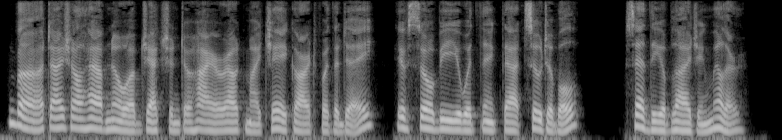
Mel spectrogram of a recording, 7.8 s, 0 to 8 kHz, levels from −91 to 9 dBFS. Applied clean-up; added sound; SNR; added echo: neural mask model Resemble Enhance denoiser.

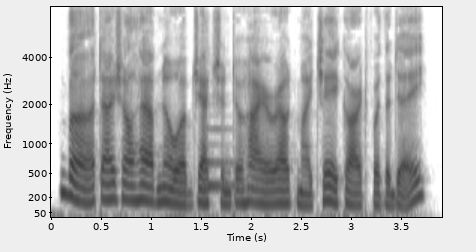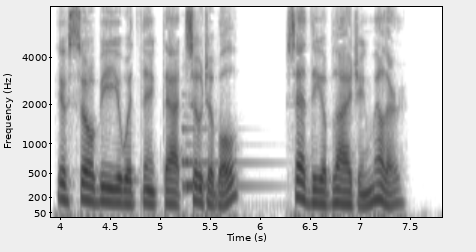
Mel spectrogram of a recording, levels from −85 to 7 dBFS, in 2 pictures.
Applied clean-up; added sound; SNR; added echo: none; Plucked string instrument; 16 dB; none.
